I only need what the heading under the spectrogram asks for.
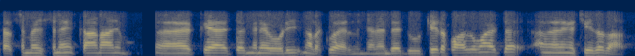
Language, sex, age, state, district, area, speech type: Malayalam, male, 60+, Kerala, Idukki, rural, conversation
